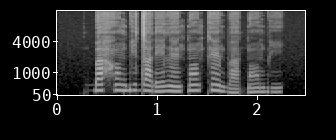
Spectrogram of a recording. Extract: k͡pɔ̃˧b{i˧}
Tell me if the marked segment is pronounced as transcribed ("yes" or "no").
yes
